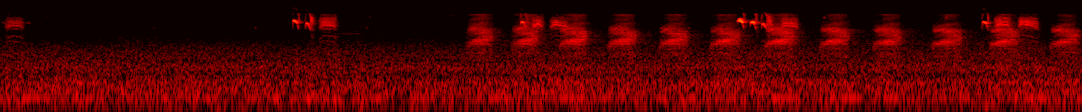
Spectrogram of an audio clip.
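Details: Two loud, talkative crows among misty mountain redwoods, stirred up by a hawk perched nearby: after a quiet start with tinkling wind chimes, harsh, raspy caws come in a steady run, about one every half second, with chime pings between.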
